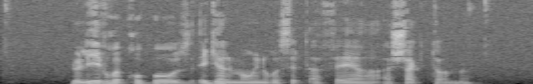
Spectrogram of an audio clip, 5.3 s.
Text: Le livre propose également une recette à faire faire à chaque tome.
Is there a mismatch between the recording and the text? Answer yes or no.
yes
